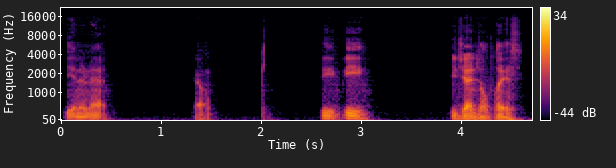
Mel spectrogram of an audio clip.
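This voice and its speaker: A man with a deep voice who casually comments while playing a video game and thinks aloud in a self-conscious, laughing way. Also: unhurried, over music. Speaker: game streamer.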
